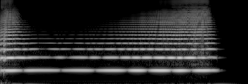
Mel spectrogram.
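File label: E 3 trumpet, Brass Super Section; Best Service; TRP SWL; 90 s Sample CDs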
